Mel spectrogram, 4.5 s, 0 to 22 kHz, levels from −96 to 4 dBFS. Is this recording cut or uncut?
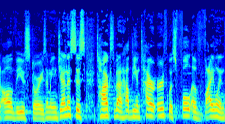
uncut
